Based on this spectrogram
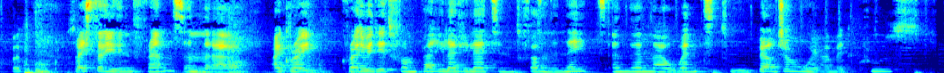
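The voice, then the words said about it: Obvious French accent. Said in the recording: “my accent is quite obvious, so people will assume more the French part”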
